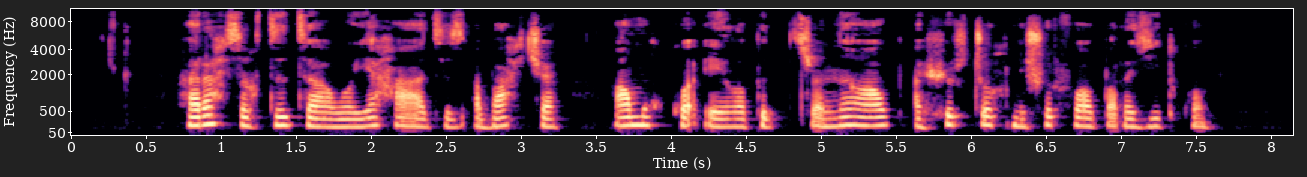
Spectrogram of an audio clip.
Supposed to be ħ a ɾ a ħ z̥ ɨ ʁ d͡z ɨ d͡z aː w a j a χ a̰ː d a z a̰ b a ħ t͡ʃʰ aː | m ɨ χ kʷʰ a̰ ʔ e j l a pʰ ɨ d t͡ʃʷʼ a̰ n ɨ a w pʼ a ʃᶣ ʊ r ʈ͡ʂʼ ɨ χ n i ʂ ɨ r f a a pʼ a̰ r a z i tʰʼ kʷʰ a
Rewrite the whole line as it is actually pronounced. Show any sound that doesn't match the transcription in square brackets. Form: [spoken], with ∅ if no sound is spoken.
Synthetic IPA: ħ a ɾ a ħ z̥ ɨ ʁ d͡z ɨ d͡z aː w a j a [ħ] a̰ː [d͡z] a z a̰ b a ħ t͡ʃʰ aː | m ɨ χ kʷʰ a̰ ʔ e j l a pʰ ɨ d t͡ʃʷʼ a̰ n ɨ a w pʼ a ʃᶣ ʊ r ʈ͡ʂʼ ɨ χ n i ʂ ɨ r f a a pʼ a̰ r a z i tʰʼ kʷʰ a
